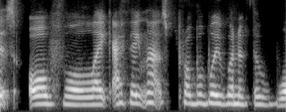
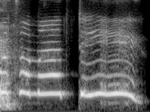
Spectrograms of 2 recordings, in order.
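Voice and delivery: drawn-out, high-pitched quote; slow, high playful mimicry. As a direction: pitch it way up and stretch it out. Breaks into a mimicked film line.

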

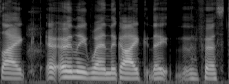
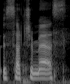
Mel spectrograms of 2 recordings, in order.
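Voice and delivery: ordinary talk

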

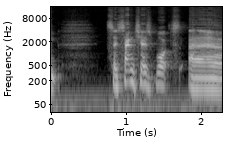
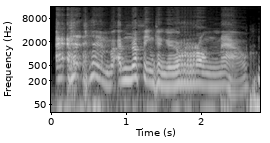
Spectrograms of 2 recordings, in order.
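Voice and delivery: loud, raised, drawn-out take on oneself; hammed-up version of your own voice, slow and higher; own voice, exaggerated; 4 semitones higher, 6 dB louder, much slower than usual. Shown as a demonstration. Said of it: "do it in your voice so we can".

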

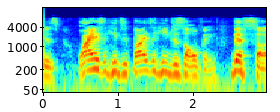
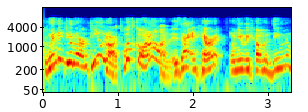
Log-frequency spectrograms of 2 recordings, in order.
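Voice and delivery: rapid, much higher rush of questions; frantic questions; 7 semitones higher than usual. Retold or imitated. Reacting to the sister's new power, frantic and squeaky. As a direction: pepper her with questions, squeaking. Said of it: "And I'm like".

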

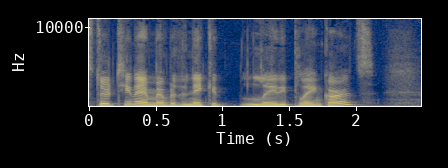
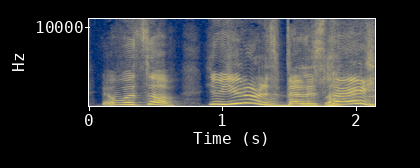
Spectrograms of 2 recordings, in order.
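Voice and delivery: high, loud cocky greeting; mock swagger; 7 semitones higher, 5 dB louder than usual. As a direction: strut in playing the catchphrase guy. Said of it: "I keep thinking it's like".

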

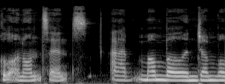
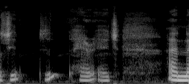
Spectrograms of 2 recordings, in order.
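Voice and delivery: ordinary talk

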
